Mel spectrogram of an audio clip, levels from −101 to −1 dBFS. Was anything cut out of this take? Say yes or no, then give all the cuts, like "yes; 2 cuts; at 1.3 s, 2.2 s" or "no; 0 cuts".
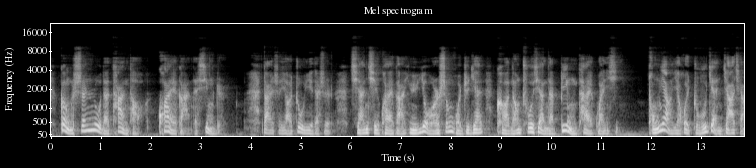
no; 0 cuts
